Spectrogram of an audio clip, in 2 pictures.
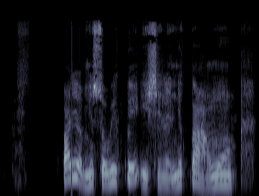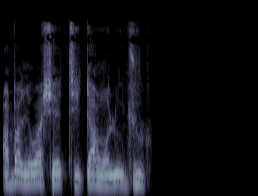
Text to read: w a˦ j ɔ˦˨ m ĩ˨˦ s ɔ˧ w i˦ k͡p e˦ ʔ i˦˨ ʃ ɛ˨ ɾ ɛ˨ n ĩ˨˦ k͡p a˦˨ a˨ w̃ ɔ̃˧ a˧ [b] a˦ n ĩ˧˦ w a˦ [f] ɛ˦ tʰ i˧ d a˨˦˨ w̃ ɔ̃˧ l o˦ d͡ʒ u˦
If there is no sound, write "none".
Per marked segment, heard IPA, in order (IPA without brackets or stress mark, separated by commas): b, ʃ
